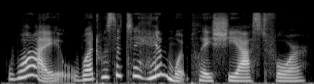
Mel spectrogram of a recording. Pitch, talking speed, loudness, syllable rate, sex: 250 Hz, 210 wpm, -18 LUFS, 4.6 syllables/s, female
